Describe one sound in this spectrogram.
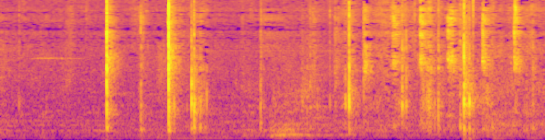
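Plastic toy parts click and clatter as they are handled.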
